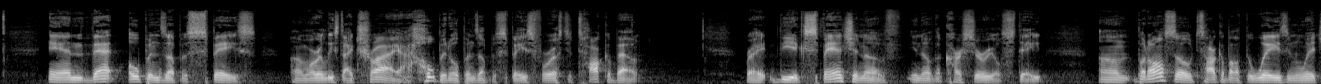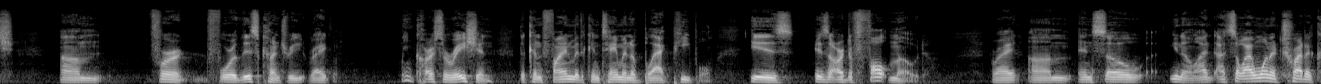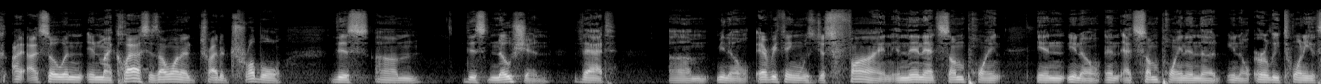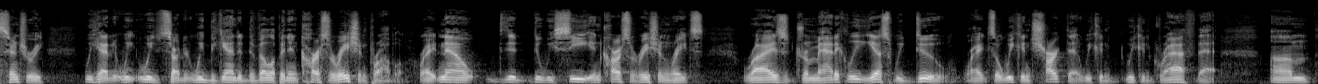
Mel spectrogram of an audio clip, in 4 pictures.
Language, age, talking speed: English, 30-49, 180 wpm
